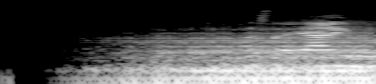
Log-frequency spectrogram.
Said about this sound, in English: I'm in the car with my parents. I drift away into the back seat as the car muffles out their words. But this is how I always hear them.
